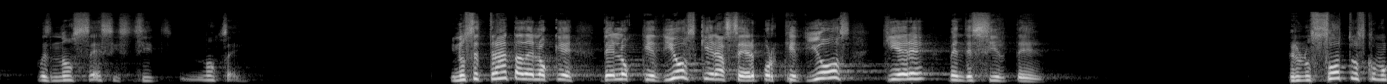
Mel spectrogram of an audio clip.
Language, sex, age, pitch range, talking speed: Spanish, male, 50-69, 210-255 Hz, 110 wpm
